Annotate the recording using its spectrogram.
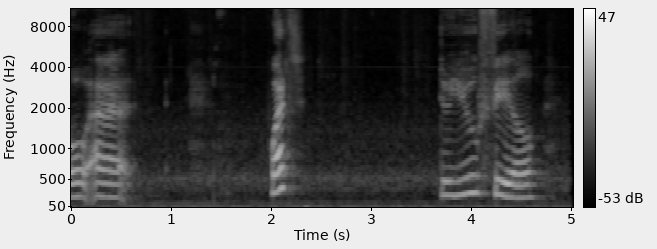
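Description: A woman speaks with animation in short bursts, close by.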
